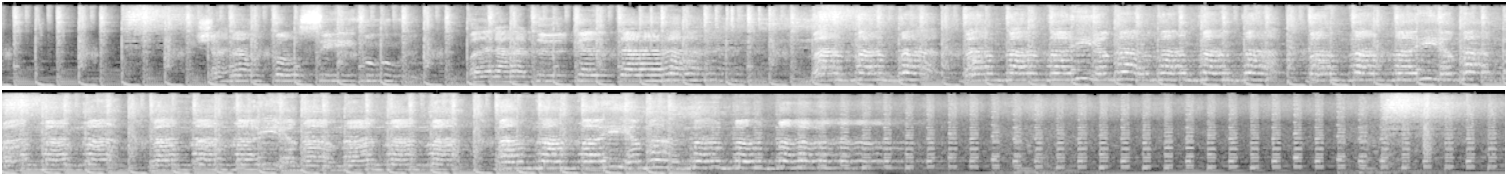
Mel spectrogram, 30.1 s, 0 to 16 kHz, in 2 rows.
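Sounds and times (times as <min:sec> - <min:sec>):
dance-pop song: 0:00.0 - 0:30.0.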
